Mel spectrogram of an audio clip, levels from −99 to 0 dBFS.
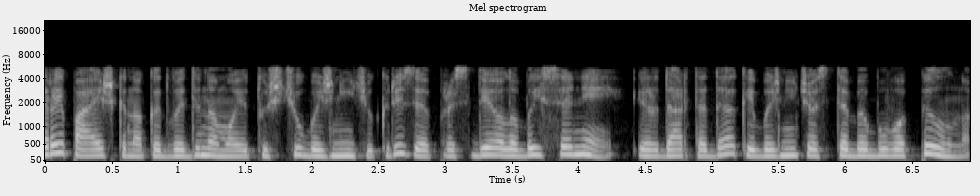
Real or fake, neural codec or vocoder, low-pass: fake; codec, 16 kHz, 16 kbps, FunCodec, trained on Chinese and English, 50 frames a second; 5.4 kHz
